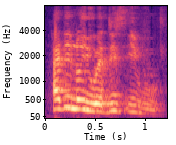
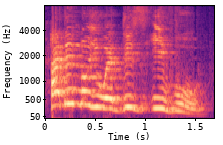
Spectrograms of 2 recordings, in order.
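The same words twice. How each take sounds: First: Said in the usual way. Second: Higher, indignant "I didn't know you were this evil"; scolding quote. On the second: Acted. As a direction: lift the pitch on "didn't" in reproach. End of Paul quote, repeated.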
